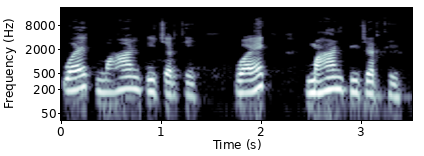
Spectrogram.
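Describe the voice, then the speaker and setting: A patient grammar teacher walks through quiz questions, saying each rule twice and dictating example sentences word by word. The voice sits at an ordinary middle pitch. It is recorded dry and close, with no room around it. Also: dry recording. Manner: repeats key phrases, reads example sentences slowly; addresses viewers as friends. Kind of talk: explanatory grammar lesson.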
